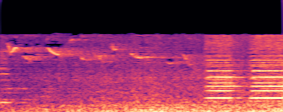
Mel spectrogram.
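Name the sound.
car horn honking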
